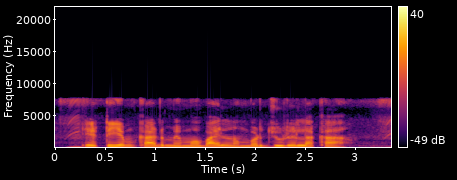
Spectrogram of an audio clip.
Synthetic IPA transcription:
eʈiemkaɾɖmemobailnəmbəɾd͡ʒuɾeləkʰa

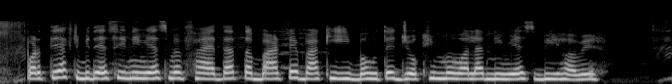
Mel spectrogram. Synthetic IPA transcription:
pɾət̪jəkt͡ʃʋɪd̪eːsinɪʋeːsmẽfʰaːjd̪at̪əbaːʈebaːkibəɦʊt̪ed͡ʒoːkʰimʋaːlanɪʋeːsbʱiɦoʋeː

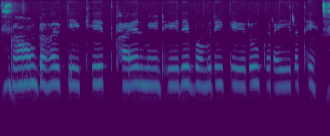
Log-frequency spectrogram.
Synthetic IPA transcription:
ɡãːwɖəɦəɾkekʰeːt̪kʰaːjəɾmẽɖʱeːɾebəmɾikeɾuːkɾəɦiɾət̪ʰeː

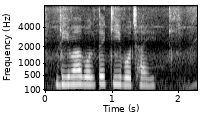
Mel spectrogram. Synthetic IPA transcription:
bimaboːlt̪ekiboːd͡ʒʰʱaːi

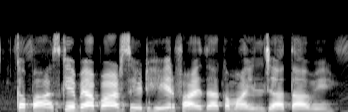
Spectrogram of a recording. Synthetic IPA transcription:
kɐpaːskebjaːpaːɾseɖʱeːɾfaːjɪd̪akɐmaːɪld͡ʒaːt̪aʋeː

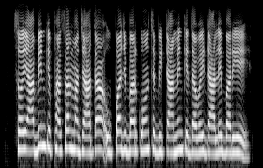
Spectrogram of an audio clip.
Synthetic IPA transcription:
soːjaːbɪnkepʰəsəlmãd͡ʒaːt̪aupəd͡ʒbəɾkoːnsebɪʈaːmɪnked̪əʋəiɖaːlebəɾieː

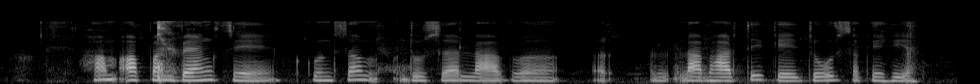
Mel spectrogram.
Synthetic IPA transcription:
həmə̰pənbɛ̃ːŋksekʊnsəmd̪uːsɾə | laːbʱaːɾt̪iked͡ʒoːɾsəkeɦie

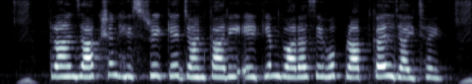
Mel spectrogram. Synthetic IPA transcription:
ʈɾãːnzaːkʃənɦɪsʈɾiked͡ʒaːnkaːɾiʔeʈijəmd̪waːɾaseɦopɾaːp̚t̪kəɾəld͡ʒaːit͡ʃʰɛ

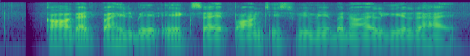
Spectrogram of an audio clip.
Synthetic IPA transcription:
kaːɡəd͡ʒpəɦɪlbeːɾʔeːksɛpãːt͡ʃɪswimẽbənaːjəlɡeːlɾəɦɛ

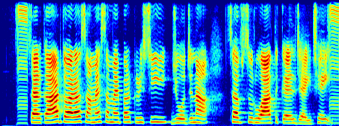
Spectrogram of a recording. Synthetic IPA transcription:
səɾkaɾd̪waɽasəməjsəməjpəɾkɾɪʃijoːd͡ʒna | səbʱsuɾuat̪kəɪld͡ʒaːit͡ʃʰɛ

